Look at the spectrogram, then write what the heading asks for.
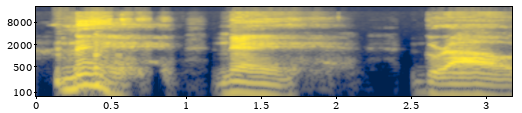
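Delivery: put-on seductive continental voice. Describing how he says his line, the speaker puts on a mock-seductive continental voice. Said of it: "in this voice ... sounds like a sort of continental um, sort of seduction".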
